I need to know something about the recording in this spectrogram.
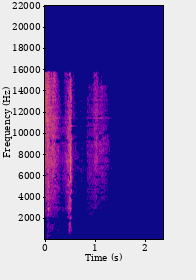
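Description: Lenormand cards sliding against each other as one card is moved off the deck: a short rubbing swish that ends in a light snap about half a second in, then near silence.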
